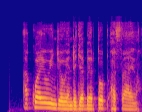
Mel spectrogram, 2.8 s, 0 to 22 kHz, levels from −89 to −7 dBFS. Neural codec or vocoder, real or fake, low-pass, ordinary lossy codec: none; real; 9.9 kHz; Opus, 16 kbps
